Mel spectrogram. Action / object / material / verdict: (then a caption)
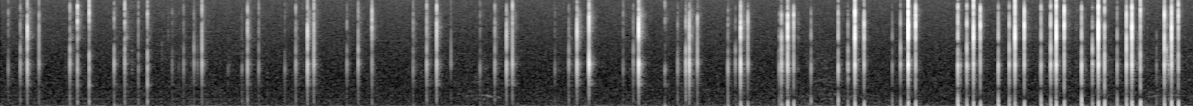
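scrape / plastic bristle hairbrush with cushion / plastic / none. Fingernails scratch and flick the bristle tips of a black plastic hairbrush with dense bristles on a pink cushion. The result is a rapid, irregular stream of short, bright, dry clicks and scratchy ticks that thicken toward the end, over a quiet steady low hum.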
